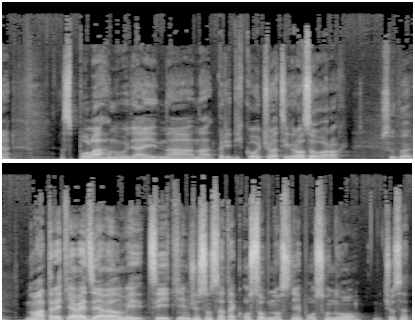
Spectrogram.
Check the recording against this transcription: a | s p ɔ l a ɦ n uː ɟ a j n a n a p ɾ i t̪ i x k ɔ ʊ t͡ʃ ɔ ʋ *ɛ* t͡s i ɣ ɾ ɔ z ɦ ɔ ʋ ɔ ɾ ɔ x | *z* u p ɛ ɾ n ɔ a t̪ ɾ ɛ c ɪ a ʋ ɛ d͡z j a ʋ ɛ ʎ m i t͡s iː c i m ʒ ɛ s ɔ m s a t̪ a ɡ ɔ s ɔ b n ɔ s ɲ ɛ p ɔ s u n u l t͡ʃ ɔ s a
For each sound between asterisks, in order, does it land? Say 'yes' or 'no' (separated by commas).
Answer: no, no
